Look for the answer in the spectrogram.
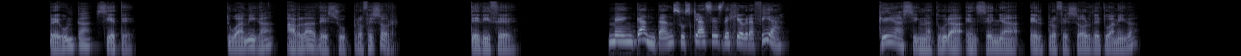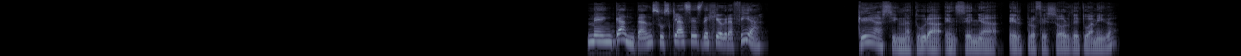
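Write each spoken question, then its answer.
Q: ¿Qué asignatura enseña el profesor de tu amiga?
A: Geografía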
